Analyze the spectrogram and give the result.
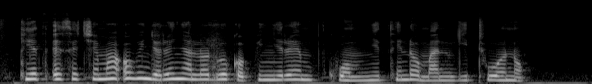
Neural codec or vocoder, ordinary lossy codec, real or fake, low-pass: none; none; real; none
